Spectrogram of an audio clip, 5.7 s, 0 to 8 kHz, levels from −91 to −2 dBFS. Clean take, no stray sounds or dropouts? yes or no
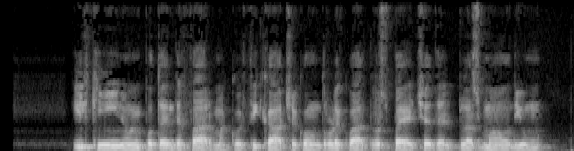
yes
